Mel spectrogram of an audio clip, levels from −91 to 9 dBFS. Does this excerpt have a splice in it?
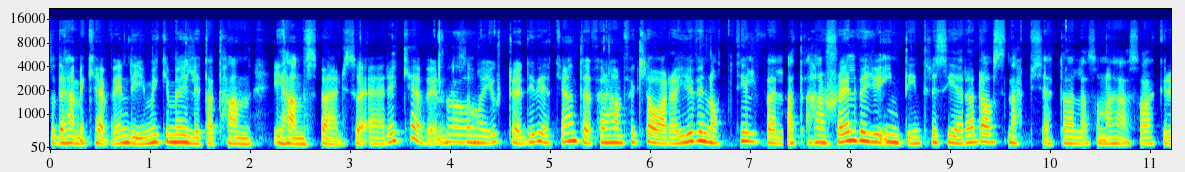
yes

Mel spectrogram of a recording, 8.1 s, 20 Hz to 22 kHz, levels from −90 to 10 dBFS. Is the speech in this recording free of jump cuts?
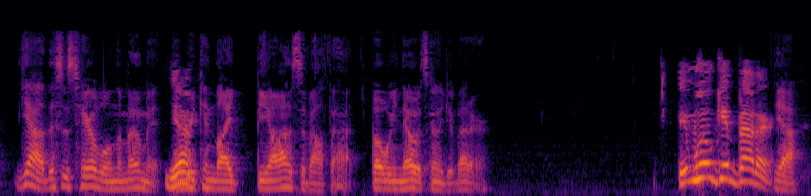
no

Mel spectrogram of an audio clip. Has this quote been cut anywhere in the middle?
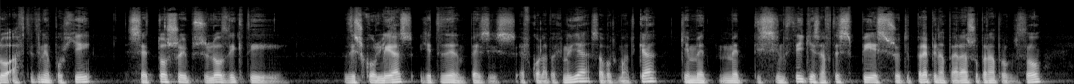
yes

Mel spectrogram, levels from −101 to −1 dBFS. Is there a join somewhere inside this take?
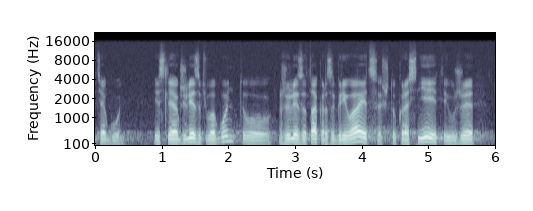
yes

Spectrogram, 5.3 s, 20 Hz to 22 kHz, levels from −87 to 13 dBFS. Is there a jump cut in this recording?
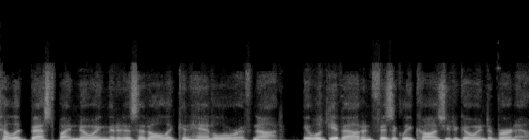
yes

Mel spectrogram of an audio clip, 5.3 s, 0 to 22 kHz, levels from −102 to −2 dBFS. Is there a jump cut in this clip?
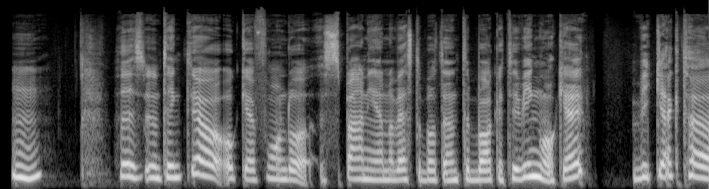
no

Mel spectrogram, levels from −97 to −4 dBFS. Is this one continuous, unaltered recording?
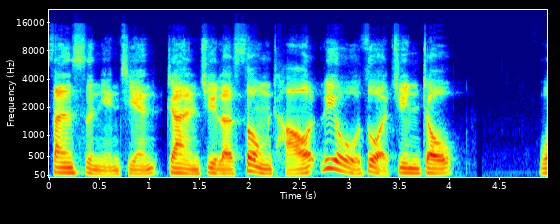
no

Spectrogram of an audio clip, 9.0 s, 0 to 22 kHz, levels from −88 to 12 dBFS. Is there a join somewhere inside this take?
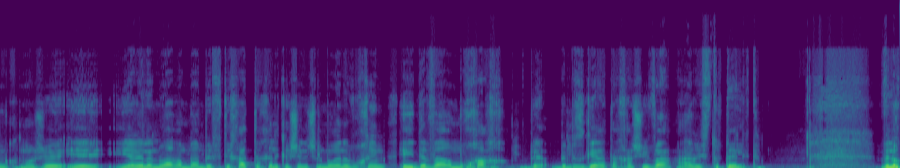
yes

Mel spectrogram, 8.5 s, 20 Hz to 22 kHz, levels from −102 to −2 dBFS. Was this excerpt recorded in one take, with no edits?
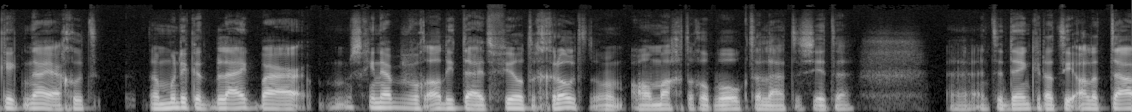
no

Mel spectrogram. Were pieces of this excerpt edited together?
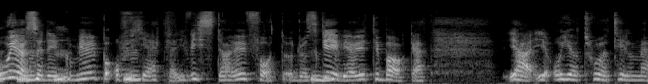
no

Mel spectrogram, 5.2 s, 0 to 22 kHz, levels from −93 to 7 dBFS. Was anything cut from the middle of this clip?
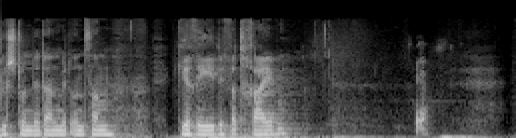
yes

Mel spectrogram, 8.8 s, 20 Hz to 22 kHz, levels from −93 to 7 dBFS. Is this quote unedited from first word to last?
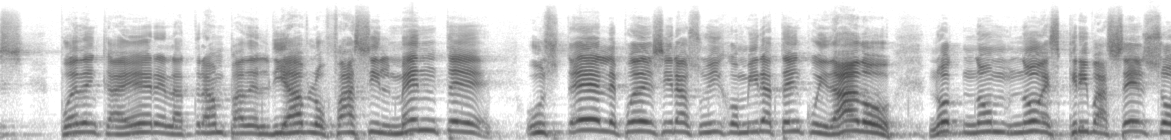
no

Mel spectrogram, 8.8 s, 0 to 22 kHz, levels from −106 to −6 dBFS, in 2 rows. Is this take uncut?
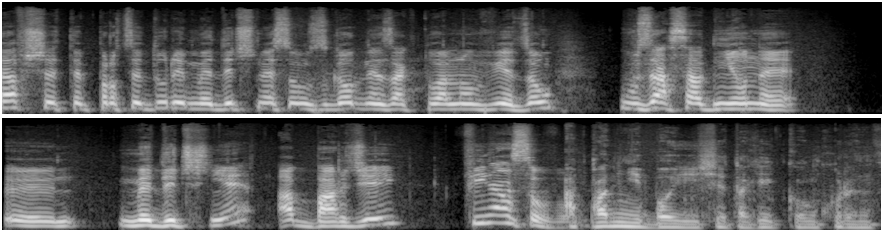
yes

